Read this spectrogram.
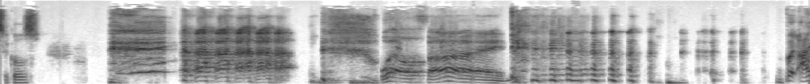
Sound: laughter

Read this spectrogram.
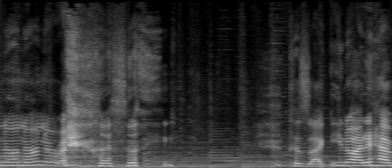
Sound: laughs

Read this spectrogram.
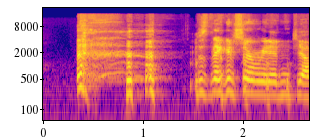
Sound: Fairuza laughs

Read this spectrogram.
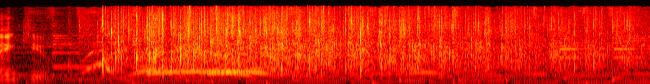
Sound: audience applause

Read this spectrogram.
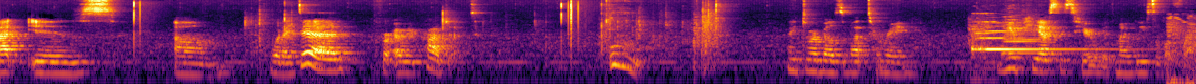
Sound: doorbell ringing

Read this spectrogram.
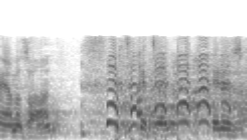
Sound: audience laughing

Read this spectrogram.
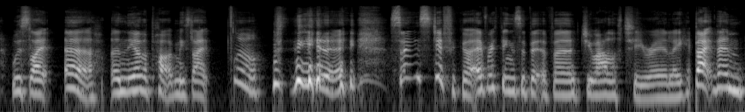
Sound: laughing

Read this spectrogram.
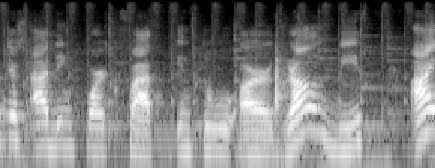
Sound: knock

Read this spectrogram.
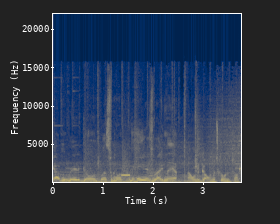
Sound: beep

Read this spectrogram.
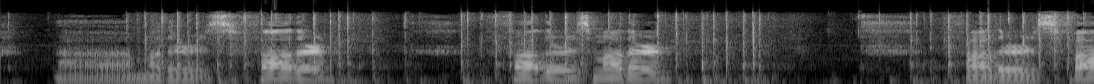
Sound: typing

